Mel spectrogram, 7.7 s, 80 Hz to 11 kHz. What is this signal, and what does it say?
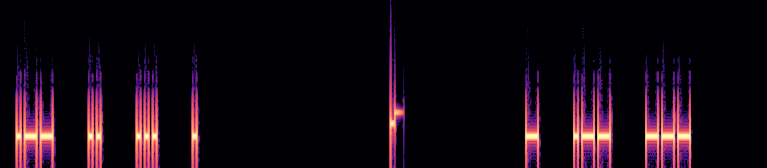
Morse code, heard as a keyed tone, about 30 wpm, spaced as for 17 wpm, 700 Hz. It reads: WISE TWO
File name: course / 30:10wpm / 115 Lesson 19f - Letter w - Words 30wpm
